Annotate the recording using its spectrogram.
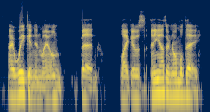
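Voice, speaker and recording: With music in the background, a man talks at a fairly quick pace in a monotone, flat intonation. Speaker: amateur storyteller and game streamer. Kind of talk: reading aloud his own story. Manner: halting, stumbles over words.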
